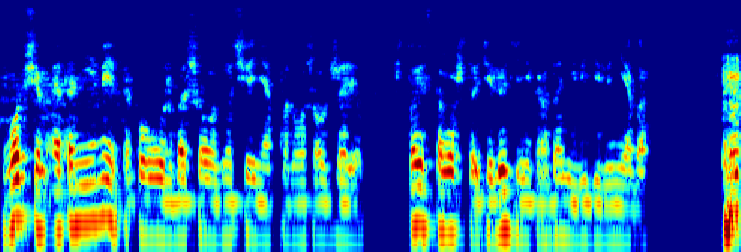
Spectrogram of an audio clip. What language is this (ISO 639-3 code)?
rus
